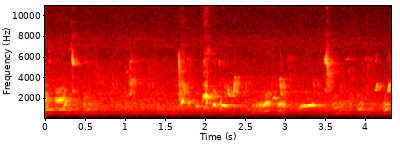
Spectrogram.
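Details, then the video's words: Garden-dwelling juvenile Grey Butcherbird answering territorial calls while at a drinking fountain: short melodious whistled notes at varying pitches, loosely spaced over a few seconds, mixed with brief higher chirps. "Grey Butcherbird’s melodious calls"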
